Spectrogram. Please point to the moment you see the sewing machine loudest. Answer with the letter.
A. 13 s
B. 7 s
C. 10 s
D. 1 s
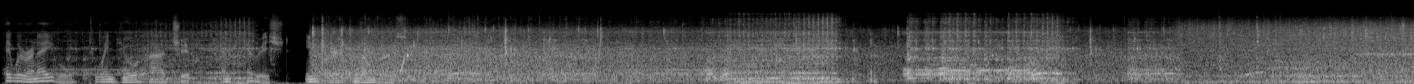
C.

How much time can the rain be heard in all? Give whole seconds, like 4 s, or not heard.
11 s.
